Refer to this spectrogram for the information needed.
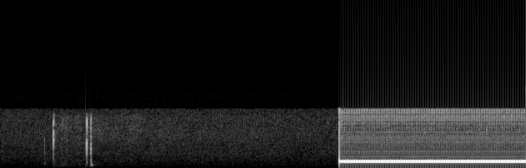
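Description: A few faint clicks, like a handset being lifted, then a steady, loud telephone dial tone starts abruptly as a call is placed to a show's guest, holding unbroken for about two seconds. No one speaks.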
